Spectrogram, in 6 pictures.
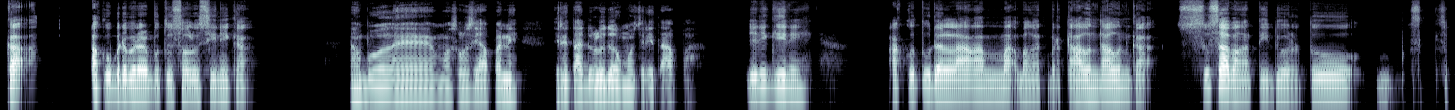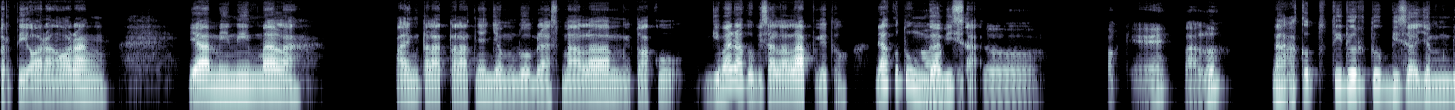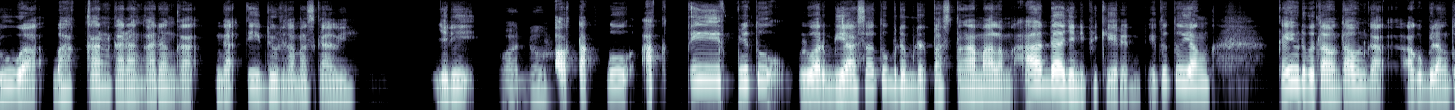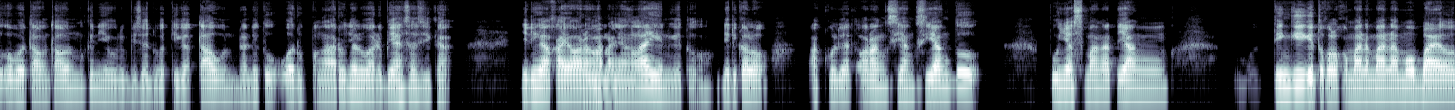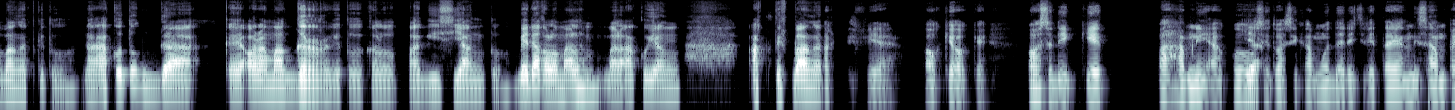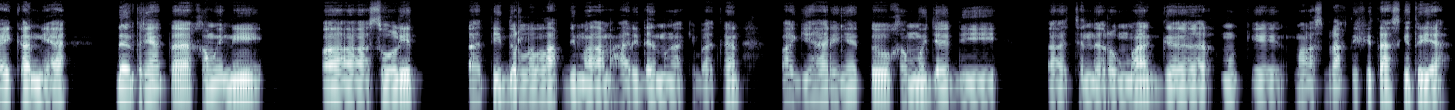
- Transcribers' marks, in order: drawn out: "lama"; stressed: "susah"; other background noise; stressed: "aktifnya"; in English: "mobile"; laughing while speaking: "malam"
- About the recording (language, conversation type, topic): Indonesian, advice, Bagaimana saya gagal menjaga pola tidur tetap teratur dan mengapa saya merasa lelah saat bangun pagi?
